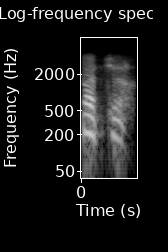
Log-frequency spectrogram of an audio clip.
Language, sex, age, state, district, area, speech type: Bengali, male, 60+, West Bengal, Hooghly, rural, conversation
